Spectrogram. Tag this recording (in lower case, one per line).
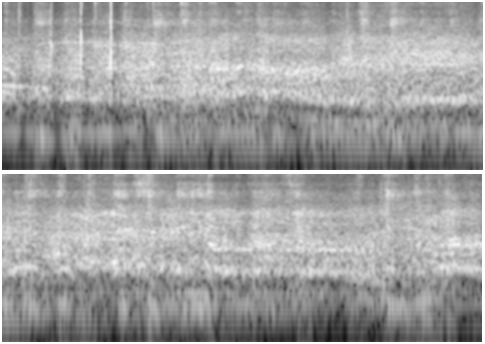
music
